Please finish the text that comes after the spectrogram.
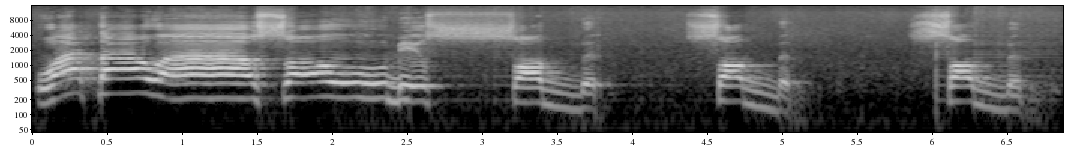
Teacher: Huruf ba itu punya sifat qalqalah. Sehingga ketika kita mengkolkolahkan huruf ba, maka makhraj ro yang ada di akhir ikut terdengar.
